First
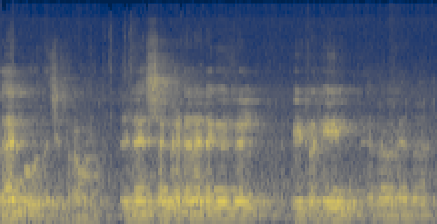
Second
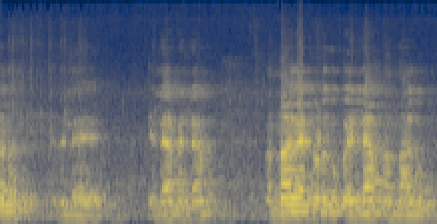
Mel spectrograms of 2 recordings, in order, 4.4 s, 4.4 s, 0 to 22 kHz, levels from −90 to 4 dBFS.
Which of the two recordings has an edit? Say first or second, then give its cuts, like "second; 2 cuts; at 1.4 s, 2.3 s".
first; 1 cut; at 1.0 s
